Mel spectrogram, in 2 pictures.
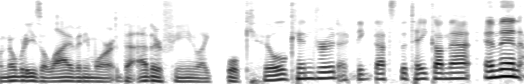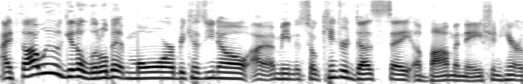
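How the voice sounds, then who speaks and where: A man's voice: mid-range voice, no echo, clean studio sound. A man giving casual reaction commentary as a video host, musing aloud and asking questions as he goes.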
